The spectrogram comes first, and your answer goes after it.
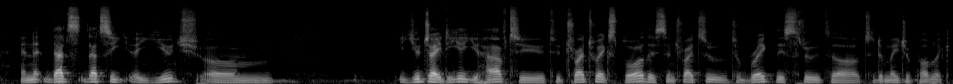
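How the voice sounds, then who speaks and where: Speaking at a fairly slow pace, a man with a Portuguese accent keeps a fairly even intonation at a fairly low pitch. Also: very clean recording, silent background. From Portugal. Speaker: gaming journalist interviewer. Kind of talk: interview. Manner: halting.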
